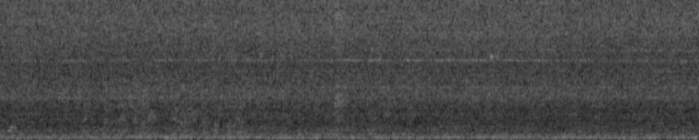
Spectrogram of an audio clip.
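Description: Running noise of the Montenvers electric rack-railway train heard from inside its carriage while descending: a steady, loud, low drone with no breaks.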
